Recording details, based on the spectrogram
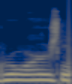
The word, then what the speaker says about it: Rohr: yes, and also I said this wrong earlier. You attended uh, Richard Rohr's Living School.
